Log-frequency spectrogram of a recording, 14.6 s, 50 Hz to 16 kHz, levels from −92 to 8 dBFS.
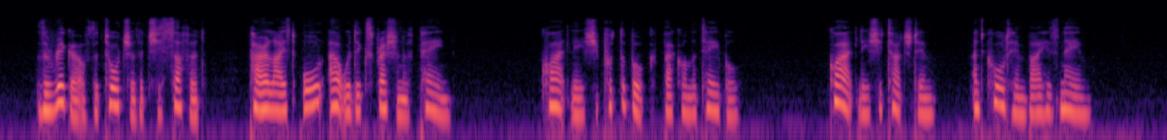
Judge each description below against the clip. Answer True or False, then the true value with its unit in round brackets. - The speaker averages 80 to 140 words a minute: True (135 wpm)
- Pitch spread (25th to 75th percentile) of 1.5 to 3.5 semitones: False (4.6 semitones)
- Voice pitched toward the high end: False (165 Hz)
